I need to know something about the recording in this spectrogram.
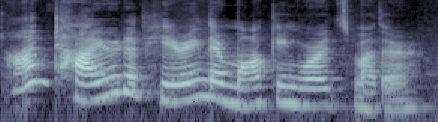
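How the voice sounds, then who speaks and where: A brave young elephant-headed boy god from a storybook, played by a woman. He speaks earnestly and emphatically in a lifted, bright voice with some creak. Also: fairly high pitch, sing-song, unhurried, pitched above the performer's own voice, heavily acted. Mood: determined.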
